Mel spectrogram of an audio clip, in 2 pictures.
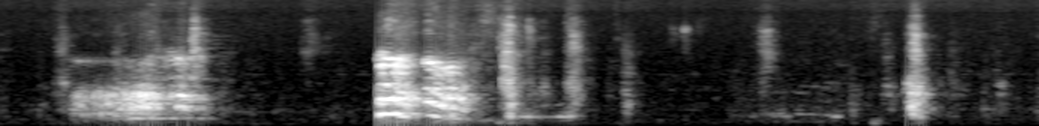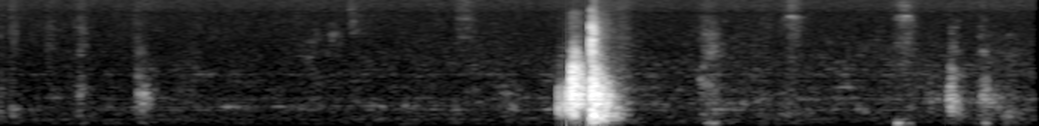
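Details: Indoor pen with Daisy's Cavalier King Charles Spaniel puppies at seven weeks: two husky whimpering yelps early on, a few faint squeaks, then one sharp yelp near the end amid long quiet stretches and light knocks.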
